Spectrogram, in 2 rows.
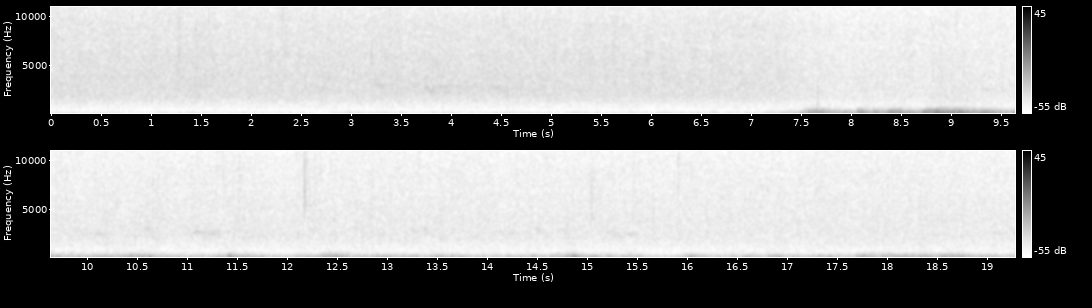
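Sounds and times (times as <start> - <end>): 
summer rain: 0.0 - 19.2
summer thunder: 7.5 - 10.8.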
